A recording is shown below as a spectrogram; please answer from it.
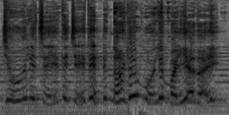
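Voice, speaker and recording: An indignant, high-voiced wife. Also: female voice, fast, darkish tone, faint music behind. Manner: indignant, reproachful. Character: proud, indignant middle-aged wife and mother. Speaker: commissioner's wife. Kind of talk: dubbed film acting.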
